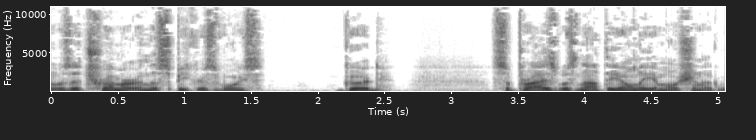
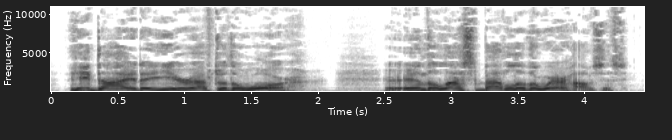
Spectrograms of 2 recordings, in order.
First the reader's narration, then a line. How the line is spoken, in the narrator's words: someone called out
